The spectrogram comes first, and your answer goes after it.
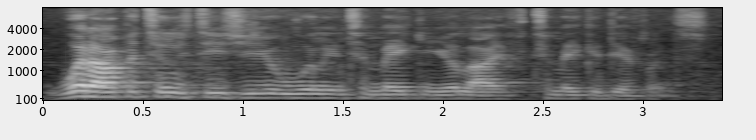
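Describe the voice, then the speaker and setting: Male youth motivational speaker, mid-pitched, heartfelt and direct with the crowd, recorded in a roomy, echoey event hall. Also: quick pace, darkish tone. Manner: emphatic, addresses the audience directly; heartfelt and earnest. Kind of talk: motivational speech to a young audience. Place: large event hall with a live audience. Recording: echoey hall with faint ambience.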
